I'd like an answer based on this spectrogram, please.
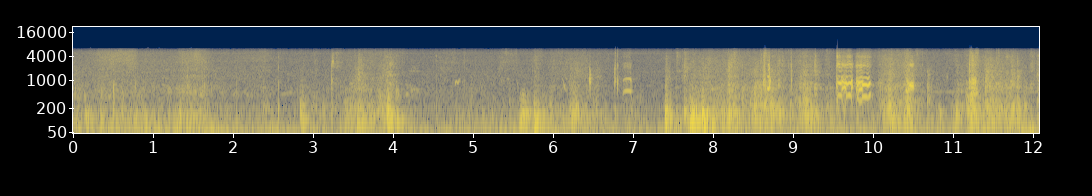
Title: Baby has Hiccups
